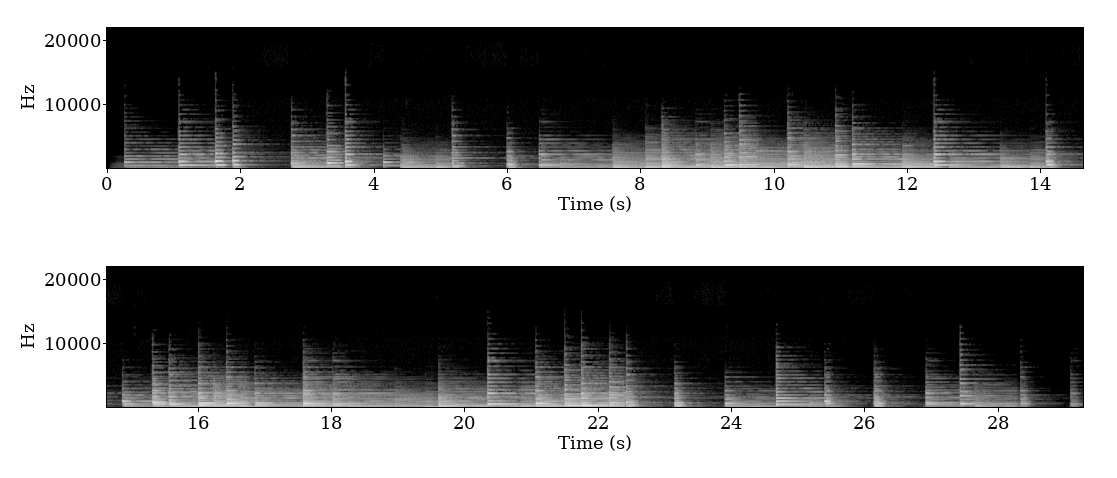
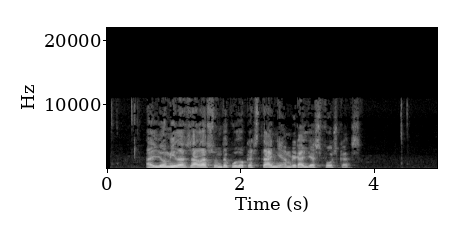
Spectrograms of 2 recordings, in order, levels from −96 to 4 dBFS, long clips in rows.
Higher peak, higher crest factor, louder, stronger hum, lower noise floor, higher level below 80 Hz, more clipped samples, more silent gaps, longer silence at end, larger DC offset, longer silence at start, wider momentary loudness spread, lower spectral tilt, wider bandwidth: first, -2 dBFS vs -8 dBFS; about the same, 20 dB vs 20 dB; first, -22 LUFS vs -26 LUFS; neither; second, -65 dBFS vs -76 dBFS; about the same, -60 dBFS vs -56 dBFS; neither; neither; second, 0.05 s vs 1.2 s; neither; second, 0.25 s vs 0.6 s; about the same, 16 LU vs 15 LU; about the same, -6.5 dB/octave vs -6 dB/octave; second, 9.8 kHz vs 11.5 kHz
